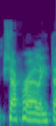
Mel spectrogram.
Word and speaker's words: Schiaparelli: You know, but other designers, they had models appear with, and I can never pronounce this designer, but you're going to tell me which one it is. It's Schiaparelli. Schiaparelli, thank you.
